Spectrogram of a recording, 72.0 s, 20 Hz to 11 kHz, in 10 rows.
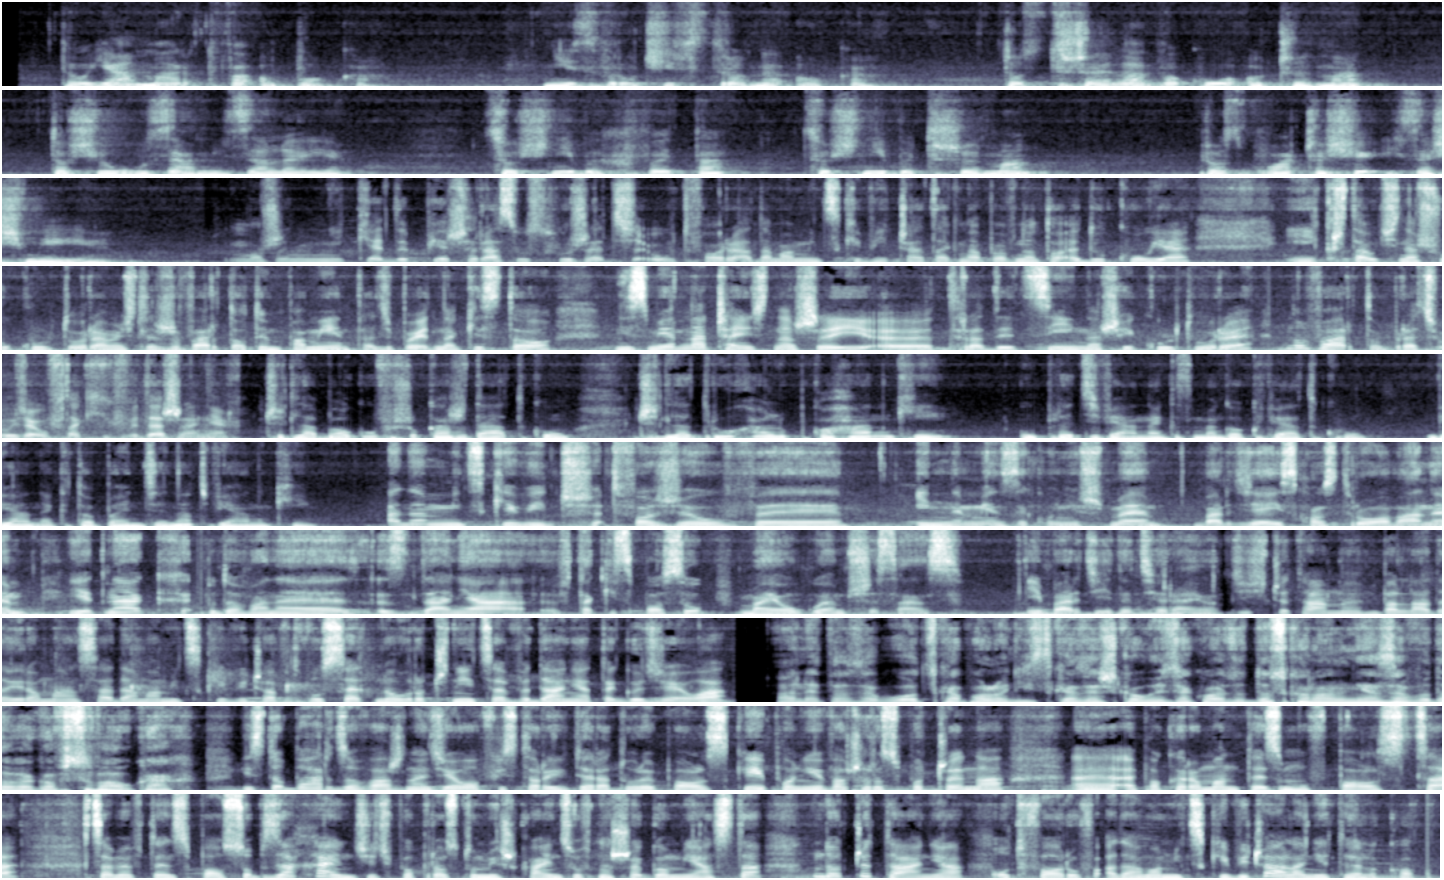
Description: Ballady i romanse" Adama Mickiewicza czytali w piątek (02.09) w Parku Konstytucji 3 Maja uczniowie i nauczyciele szkoły Zakład Doskonalenia Zawodowego w Suwałkach.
